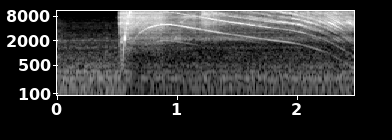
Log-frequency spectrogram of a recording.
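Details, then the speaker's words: Sharp high-pitched whine that rises then slowly falls as a high-speed handpiece spins down while rounding the outline form of a class II DO amalgam preparation on a maxillary first premolar, a bench exercise. "so now let's move on to the uh with the hand piece that I'm going to make the outline form more uh pleasing"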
